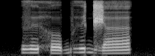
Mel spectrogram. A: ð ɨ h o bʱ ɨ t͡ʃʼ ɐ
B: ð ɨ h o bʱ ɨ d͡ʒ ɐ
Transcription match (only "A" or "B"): B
